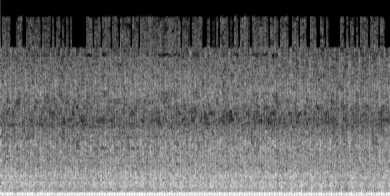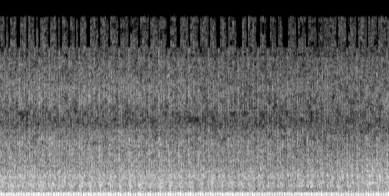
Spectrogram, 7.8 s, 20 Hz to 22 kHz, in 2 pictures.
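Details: Nissan Urvan ZD30 diesel, after a no-start repair in which a soot-clogged part was cleaned and refitted: even clatter at a steady idle, about three beats a second, no misses; clean, healthy idle.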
